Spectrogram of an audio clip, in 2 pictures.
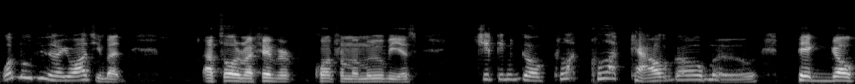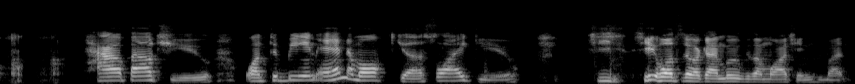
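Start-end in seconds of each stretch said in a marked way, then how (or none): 0.0-1.1 high-pitched mock bewilderment; imitated puzzled boss. Regional director asking about movies, imitated puzzlement. 4.7-13.7 high, slow, drawn-out comic character voice; movie quote voice. Acted. Streamer reciting favorite Kung Pao quote, high slow comic voice.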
